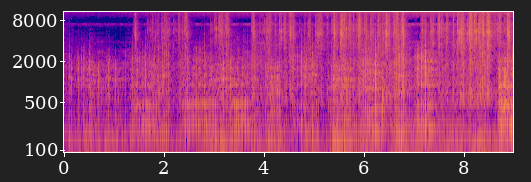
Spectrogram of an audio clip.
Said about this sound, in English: You're listening to the audio from Jungin's multiplayer VR performance project called Sound of Light. This uses the Oculus Quest headset's hand-tracking feature to turn players' gestures into a range of sounds.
